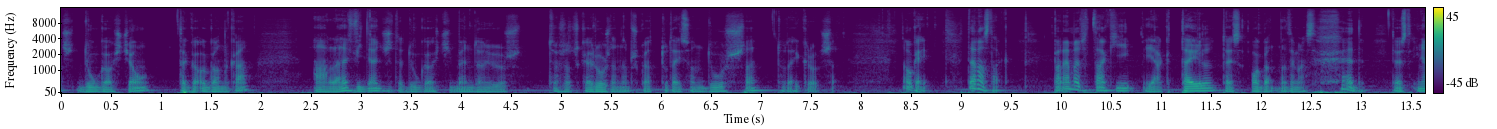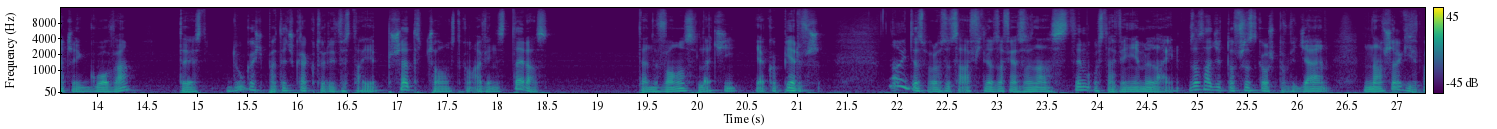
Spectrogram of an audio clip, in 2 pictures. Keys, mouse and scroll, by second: 4.0-5.8 middle drag, 8.6-12.1 drag, 13.7 click.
